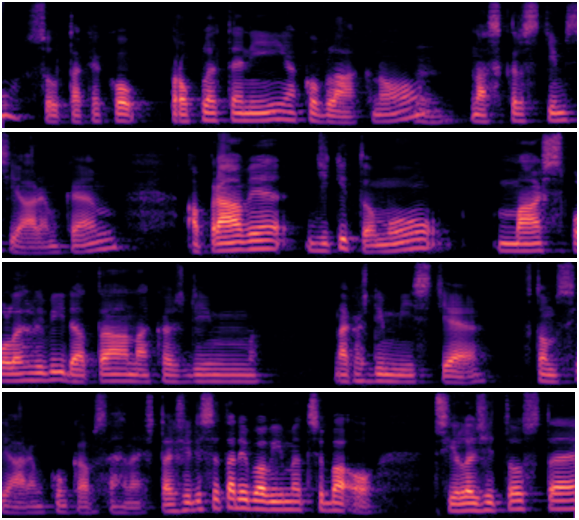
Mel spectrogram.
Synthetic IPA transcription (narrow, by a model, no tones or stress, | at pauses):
so̰wt̪akjako̞pɾʔo̞plɛt̪ɛniːjako̞vla̰ːknonaskr̩scimsɪja̰ɾɛmkɛm | ʔapɾʔaːvjɛɟiːkɪt̪o̞mu | maːʃspo̞lɛɦlɪviːdat̪anakaʒdiːm | nakaʒdiːmːiːscɛ | ft̪o̞msɪja̰ɾɛmkukamsɛɦnɛ̰ʃt̪aɡʒɛɡdɪʃsɛt̪adɪbaviːmɛt̪r̥ɛbaʔo̰ | pr̥iːlɛʒɪt̪ost̪ɛ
